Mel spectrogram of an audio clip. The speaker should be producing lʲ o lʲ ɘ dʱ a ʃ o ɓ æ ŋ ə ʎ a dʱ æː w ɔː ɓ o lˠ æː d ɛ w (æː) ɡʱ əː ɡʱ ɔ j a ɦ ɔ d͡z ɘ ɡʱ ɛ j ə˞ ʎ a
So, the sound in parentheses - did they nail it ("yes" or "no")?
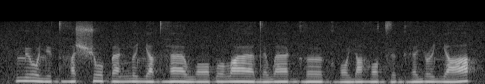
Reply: yes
